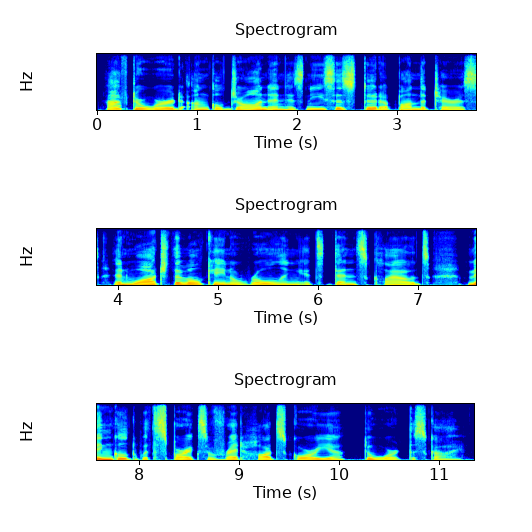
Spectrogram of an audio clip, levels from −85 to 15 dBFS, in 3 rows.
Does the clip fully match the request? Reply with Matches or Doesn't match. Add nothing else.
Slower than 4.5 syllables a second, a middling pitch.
Matches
